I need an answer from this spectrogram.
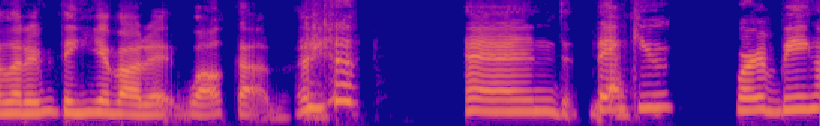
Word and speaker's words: Welcome: And then I just pronounced it WLC, but it sounds so much better when you say welcome.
